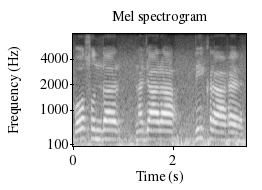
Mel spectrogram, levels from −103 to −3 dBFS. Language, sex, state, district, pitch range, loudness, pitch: Hindi, female, Haryana, Jhajjar, 225-240 Hz, -13 LUFS, 235 Hz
